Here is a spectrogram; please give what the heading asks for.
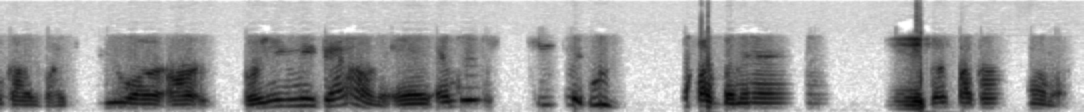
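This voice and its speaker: A man's voice: medium pitch, no echo. A man doing a brash monkey on a fuzzy, distorted phone line. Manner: defensive, rambling, excitable. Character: brash male monkey caller defending himself. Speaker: caller. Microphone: phone held too close.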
